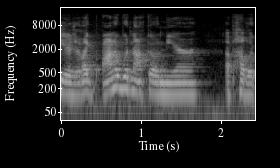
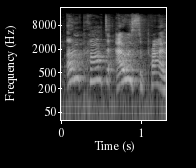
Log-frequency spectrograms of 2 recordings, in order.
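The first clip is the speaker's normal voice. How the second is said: usual speaking voice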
